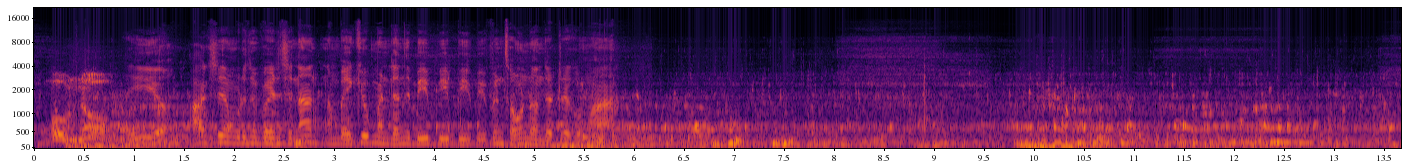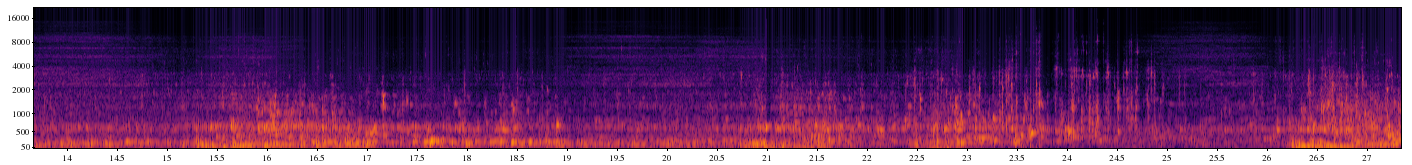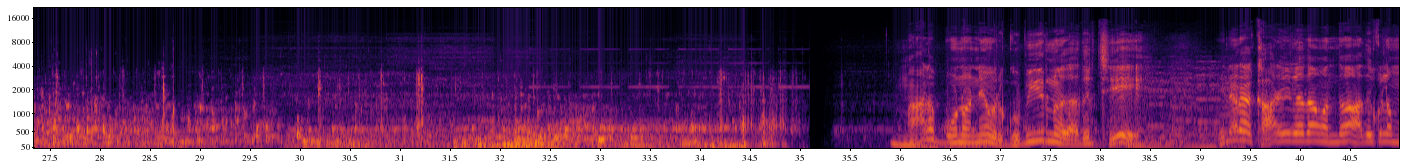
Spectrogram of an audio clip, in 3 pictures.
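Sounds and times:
underwater regulator gurgling: 0.0 - 37.2
exhaled bubbles rushing: 0.0 - 37.4.

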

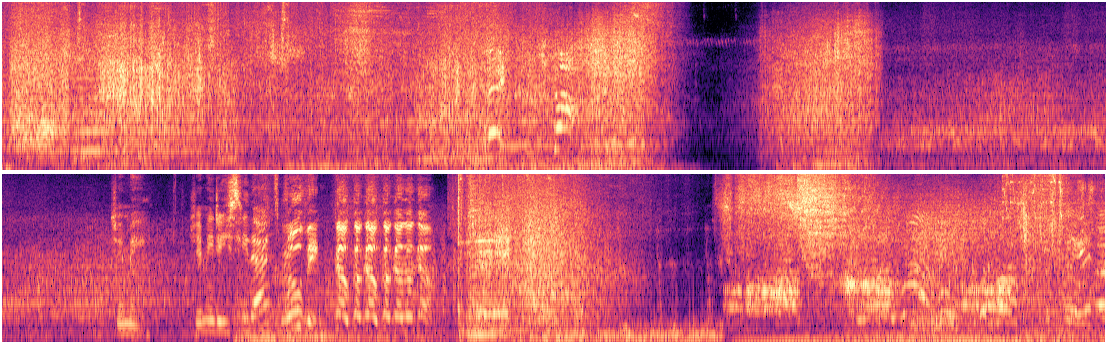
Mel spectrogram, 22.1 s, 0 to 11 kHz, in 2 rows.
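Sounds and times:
people shouting: 19.5 - 22.0.

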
